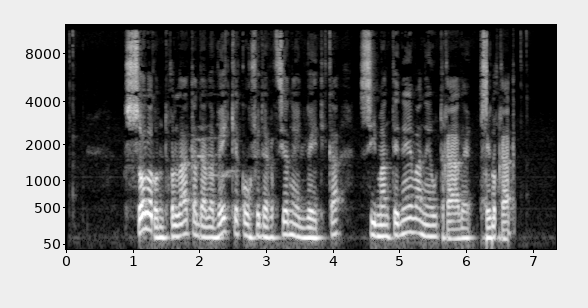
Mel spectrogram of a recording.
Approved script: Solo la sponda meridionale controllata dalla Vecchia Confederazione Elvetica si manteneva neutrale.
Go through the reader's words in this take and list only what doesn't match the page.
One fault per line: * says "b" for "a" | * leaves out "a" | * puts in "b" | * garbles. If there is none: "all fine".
* leaves out "la sponda meridionale"
* garbles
